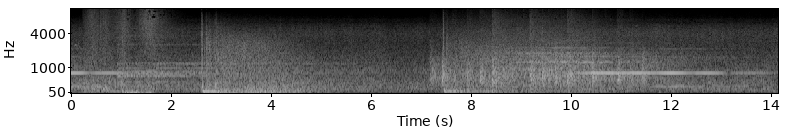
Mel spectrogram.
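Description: Sea water rushes and splashes against a ship's hull.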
